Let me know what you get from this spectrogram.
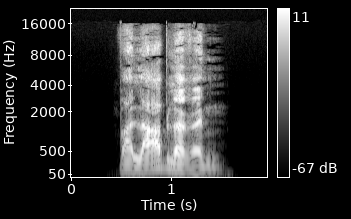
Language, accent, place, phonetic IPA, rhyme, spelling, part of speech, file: German, Germany, Berlin, [vaˈlaːbləʁən], -aːbləʁən, valableren, adjective, De-valableren.ogg
- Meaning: inflection of valabel: 1. strong genitive masculine/neuter singular comparative degree 2. weak/mixed genitive/dative all-gender singular comparative degree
